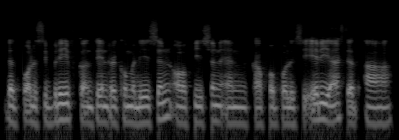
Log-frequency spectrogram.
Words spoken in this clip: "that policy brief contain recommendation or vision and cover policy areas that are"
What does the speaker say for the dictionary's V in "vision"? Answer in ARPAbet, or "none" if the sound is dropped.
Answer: F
